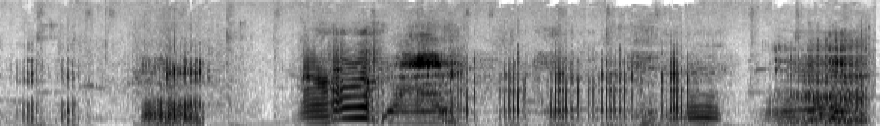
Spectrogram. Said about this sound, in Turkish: Su aygırları böyle ses çıkarır.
